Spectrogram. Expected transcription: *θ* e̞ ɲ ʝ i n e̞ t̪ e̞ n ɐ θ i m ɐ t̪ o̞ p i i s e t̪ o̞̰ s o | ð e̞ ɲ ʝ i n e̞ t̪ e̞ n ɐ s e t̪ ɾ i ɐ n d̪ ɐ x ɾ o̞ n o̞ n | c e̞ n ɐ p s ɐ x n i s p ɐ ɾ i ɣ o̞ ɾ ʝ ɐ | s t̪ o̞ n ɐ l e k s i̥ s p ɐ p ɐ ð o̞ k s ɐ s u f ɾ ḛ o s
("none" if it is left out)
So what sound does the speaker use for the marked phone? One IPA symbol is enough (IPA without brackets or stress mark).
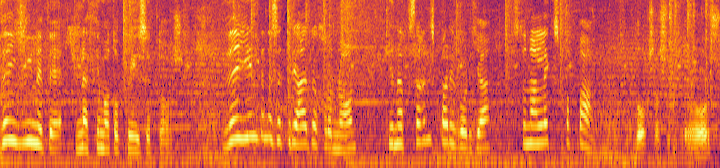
ð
